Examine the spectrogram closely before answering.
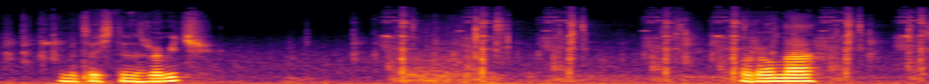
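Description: Metal dials on a lock click as they turn.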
